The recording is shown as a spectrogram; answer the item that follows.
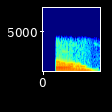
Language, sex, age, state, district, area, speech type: Manipuri, female, 45-60, Manipur, Kangpokpi, urban, conversation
